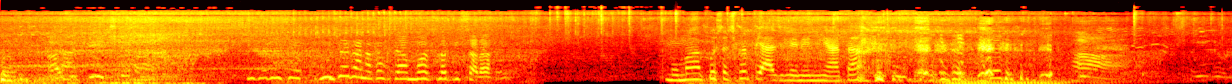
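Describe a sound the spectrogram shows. A woman talks close by in a lively way.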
